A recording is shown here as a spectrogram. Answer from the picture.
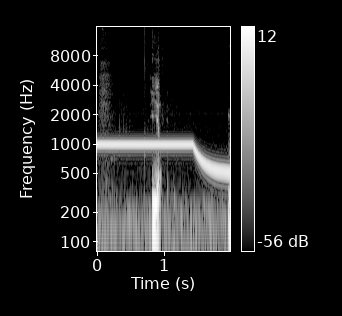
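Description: Test sine-wave tone held steady at 1 kHz, then gliding smoothly down an octave to about 500 Hz about a second and a half in. It passes through Auto-Tune Pro X with a 400 ms retune speed, so the pitch is not snapped to scale notes: the glide is smooth, with no steps.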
